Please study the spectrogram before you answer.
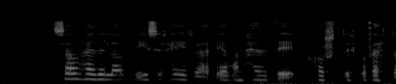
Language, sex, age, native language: Icelandic, female, 40-49, Icelandic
